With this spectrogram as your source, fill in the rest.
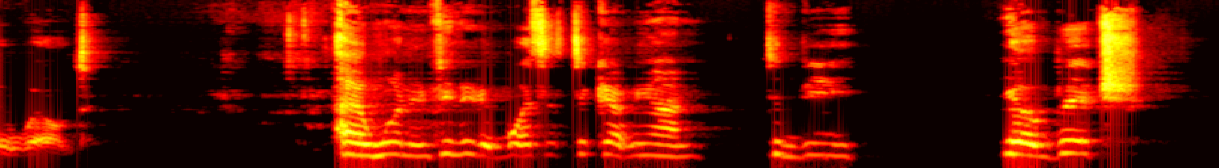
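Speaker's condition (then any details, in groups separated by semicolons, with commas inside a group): Cerebral palsy; present from birth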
